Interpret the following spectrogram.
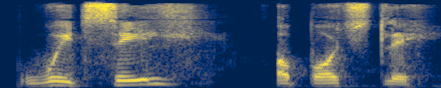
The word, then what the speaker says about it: Huitzilopochtli: How do you pronounce the full name again? Huitzilopochtli.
